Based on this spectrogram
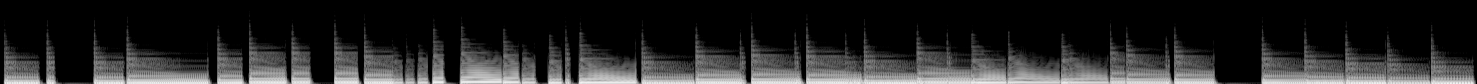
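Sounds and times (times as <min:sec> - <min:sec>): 
fingered bass on Roland W-30 factory performance patch: 0:00.0 - 0:14.7.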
